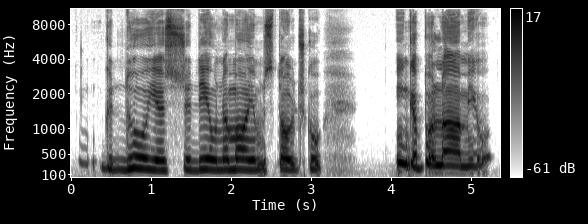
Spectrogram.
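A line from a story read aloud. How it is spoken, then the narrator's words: Thin mouse-like squeak. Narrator (Slovenian): Miško pa je zacvilil tanko kot miš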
